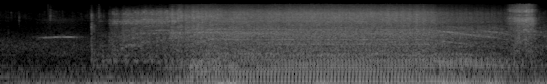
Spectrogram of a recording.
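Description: Riding lawnmower engine cranked over by its electric starter on a cold start with the choke on, catching after about a second of cranking and running. Near the end its pitch falls as it winds down, and a short sharp noise follows.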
